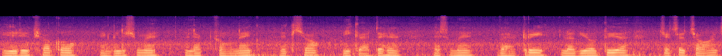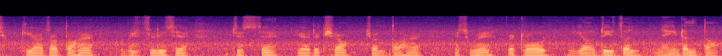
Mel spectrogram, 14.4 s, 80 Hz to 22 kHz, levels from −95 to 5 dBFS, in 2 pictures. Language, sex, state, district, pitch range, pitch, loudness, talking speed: Hindi, male, Uttar Pradesh, Jyotiba Phule Nagar, 125-135 Hz, 130 Hz, -16 LUFS, 135 wpm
